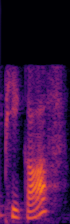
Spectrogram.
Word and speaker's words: Peikoff: And if you want to read more about it, then you can Google my name, Amy Peikoff. Last name is spelled P as in Peter, E-I-K-O-F-F.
